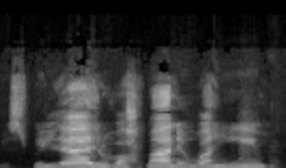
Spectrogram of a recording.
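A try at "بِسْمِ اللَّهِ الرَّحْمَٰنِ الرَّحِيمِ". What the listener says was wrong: اچھا بسم اللہ الرحمن الرحیم میں ہا کی ادائیگی کلیئر کرنی ہے.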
